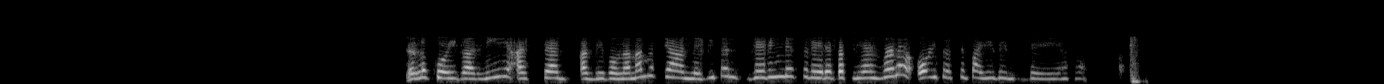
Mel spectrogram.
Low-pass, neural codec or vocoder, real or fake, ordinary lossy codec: 3.6 kHz; codec, 16 kHz, 1.1 kbps, Voila-Tokenizer; fake; none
